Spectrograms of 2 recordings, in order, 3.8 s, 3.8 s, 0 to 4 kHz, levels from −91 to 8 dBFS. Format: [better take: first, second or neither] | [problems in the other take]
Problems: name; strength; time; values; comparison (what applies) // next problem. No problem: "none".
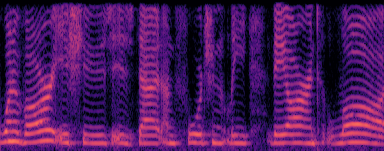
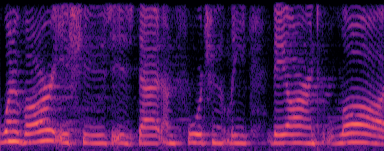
first | room echo; dies away in 1.4 s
